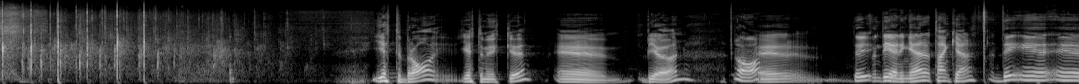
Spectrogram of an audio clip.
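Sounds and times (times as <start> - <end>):
audience applause: 0.0 - 3.3
speech: 3.8 - 10.7.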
